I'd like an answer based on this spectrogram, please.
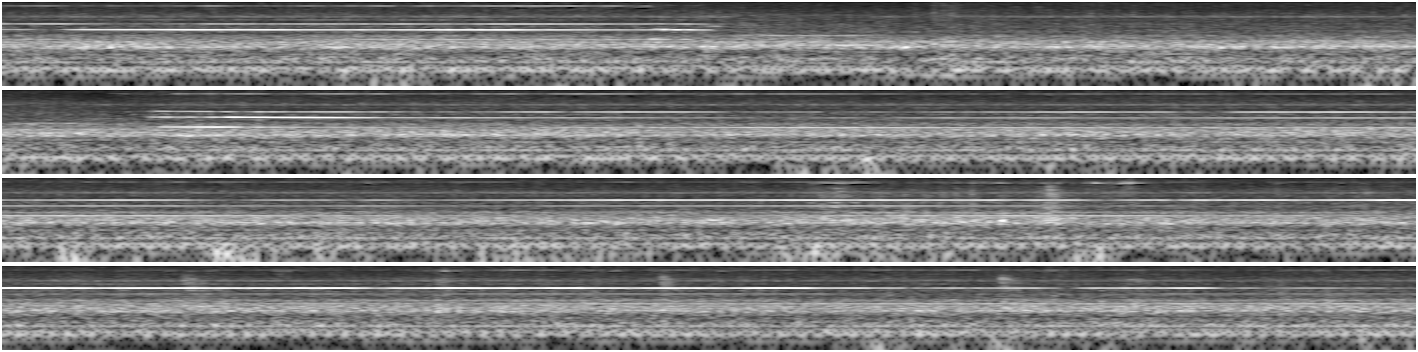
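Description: Heavy truck engine running steadily, with a high whine over it that drops out for a few seconds near the start and then comes back.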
